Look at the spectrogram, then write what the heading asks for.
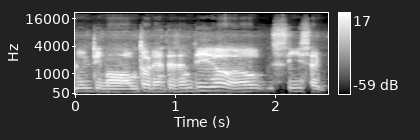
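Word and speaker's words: Žižek: Y el último autor en este sentido, Zizek también, o Zizek, como lo pronuncian algunos que lo conocen mejor, habla de, bueno, cómo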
